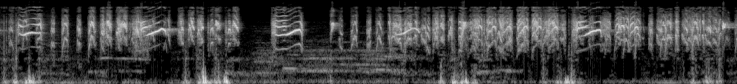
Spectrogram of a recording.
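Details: Sunbird lure recording from Indonesia, local name sogok ontong, mixing several calls; rapid high twitters with repeated sharp upward-sweeping notes, a brief pause midway, then more continuous chattering, plus occasional low thumps.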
